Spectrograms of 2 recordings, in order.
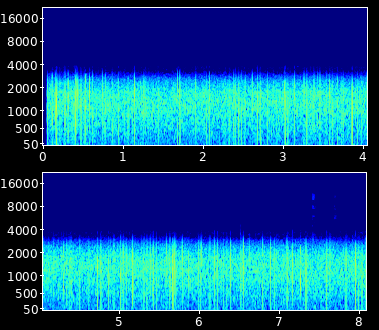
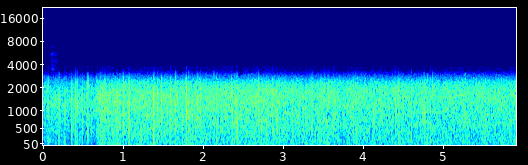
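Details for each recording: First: Ultrasound reading on the non-drive-end bearing housing of a motor before greasing: dense, irregular crackling and popping over a hiss, friction from lack of lubrication; smoother after greasing. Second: Ultrasound reading taken on the non-drive end bearing housing of a motor after greasing: a steady, even hiss, smoother than before, with faint scattered clicks of remaining friction from wear that grease can't fix.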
